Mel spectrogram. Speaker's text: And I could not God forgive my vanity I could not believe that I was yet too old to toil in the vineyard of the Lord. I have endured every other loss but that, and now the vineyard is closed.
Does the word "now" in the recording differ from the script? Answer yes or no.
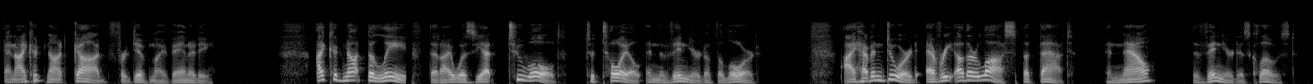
no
